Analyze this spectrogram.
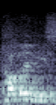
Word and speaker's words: Ptolemy: So, when you look at Ptolemy's map, Ptolemy, the P is silent, of Ireland, then you have a few names with P around which you don't expect.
